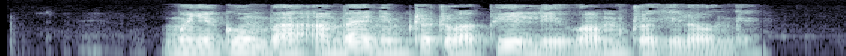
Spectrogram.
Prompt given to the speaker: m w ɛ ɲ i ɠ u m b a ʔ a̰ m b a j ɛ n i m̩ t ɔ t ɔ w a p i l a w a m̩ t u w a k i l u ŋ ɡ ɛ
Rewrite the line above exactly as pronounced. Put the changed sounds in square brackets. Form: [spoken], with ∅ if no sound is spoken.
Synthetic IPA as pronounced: m w ɛ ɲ [ɛ] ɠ u m b a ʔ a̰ m b a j ɛ n i m̩ t ɔ t ɔ w a p i l [i] w a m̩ t u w a k i l [ɔ] ŋ ɡ ɛ

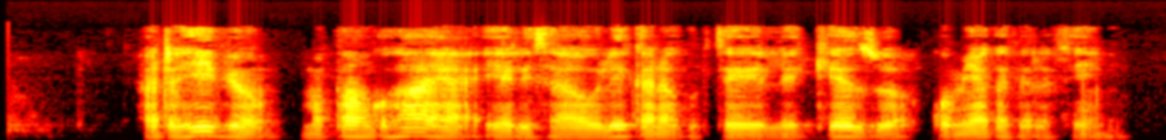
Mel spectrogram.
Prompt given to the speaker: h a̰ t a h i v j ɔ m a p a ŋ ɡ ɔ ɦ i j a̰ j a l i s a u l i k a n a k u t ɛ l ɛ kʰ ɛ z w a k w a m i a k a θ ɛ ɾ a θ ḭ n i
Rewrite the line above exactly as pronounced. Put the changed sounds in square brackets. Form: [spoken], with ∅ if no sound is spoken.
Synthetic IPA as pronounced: h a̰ t a h i v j ɔ m a p a ŋ ɡ ɔ ɦ [a] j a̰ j a l i s a u l i k a n a k u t ɛ l ɛ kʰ ɛ z w a k w a m i a k a θ ɛ [l] a θ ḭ n i

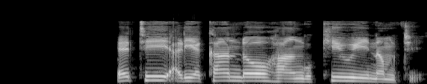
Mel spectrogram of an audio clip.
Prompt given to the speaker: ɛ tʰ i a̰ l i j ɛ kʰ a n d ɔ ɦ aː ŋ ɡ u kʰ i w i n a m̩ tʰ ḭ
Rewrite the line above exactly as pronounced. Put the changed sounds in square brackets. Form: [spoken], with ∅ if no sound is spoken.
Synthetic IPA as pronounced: ɛ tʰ i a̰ l i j ɛ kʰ a n d ɔ ɦ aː ŋ ɡ u kʰ i w i n a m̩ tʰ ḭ

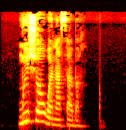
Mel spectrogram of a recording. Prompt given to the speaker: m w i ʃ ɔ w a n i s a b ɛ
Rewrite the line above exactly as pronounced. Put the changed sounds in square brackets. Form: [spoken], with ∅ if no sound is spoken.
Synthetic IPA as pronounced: m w i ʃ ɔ w a n [a] s a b [a]

